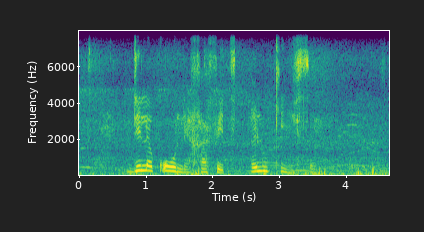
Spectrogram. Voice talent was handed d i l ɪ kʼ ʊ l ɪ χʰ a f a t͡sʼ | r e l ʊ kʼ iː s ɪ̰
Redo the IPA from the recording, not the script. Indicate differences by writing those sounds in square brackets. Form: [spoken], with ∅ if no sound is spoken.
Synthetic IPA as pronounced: d i l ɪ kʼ ʊ l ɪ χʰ a f [e] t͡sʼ | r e l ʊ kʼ iː s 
